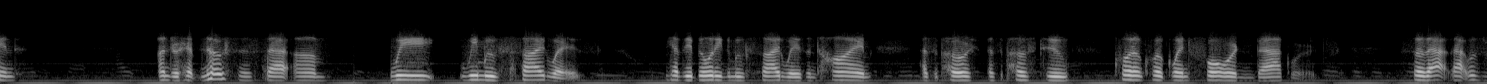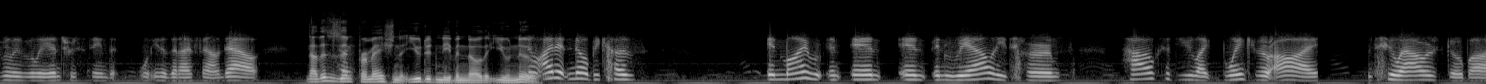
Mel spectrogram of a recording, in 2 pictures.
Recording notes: 1992 Timeless Voyager Radio interview. LIVE plus listener call-ins.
